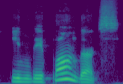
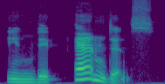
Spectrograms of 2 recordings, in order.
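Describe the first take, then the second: First: "independence" said slowly in a French accent, even stress, nasal "pan". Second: "independence" with the stress on "pen", falling at the end; correct English stress. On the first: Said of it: "Even if they say it with a French accent". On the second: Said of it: "they need to know that it's independence". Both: Shown as a demonstration.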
